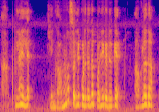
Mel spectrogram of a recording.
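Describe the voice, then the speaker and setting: Woman playing a shy, husky-voiced young man with a Tirunelveli accent. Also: mid-range voice, racing, darkish tone. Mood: shy, apologetic. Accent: Tirunelveli Tamil. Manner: hesitant, stammering, apologetic. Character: shy tender young man, tearful and devoted. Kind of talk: web-series drama acting.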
